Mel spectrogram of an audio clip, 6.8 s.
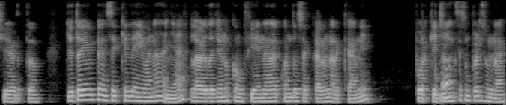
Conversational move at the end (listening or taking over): listening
